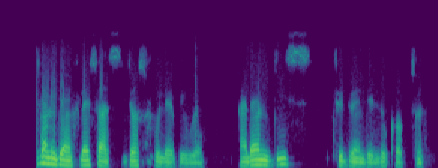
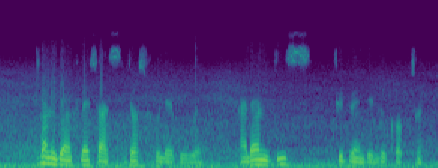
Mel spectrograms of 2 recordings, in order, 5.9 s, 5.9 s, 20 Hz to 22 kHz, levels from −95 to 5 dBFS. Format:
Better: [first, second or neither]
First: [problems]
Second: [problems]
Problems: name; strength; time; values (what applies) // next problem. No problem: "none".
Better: first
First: none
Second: background sound (Aircraft); 10 dB below the speech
